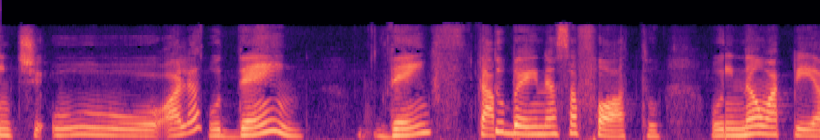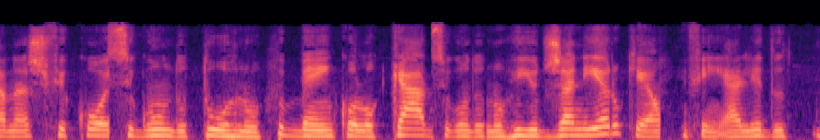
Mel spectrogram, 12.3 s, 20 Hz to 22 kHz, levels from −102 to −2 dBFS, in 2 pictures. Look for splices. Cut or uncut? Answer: cut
